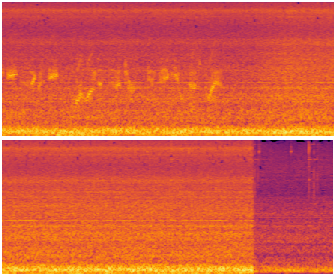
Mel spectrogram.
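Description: A jet engine hums with a low, steady rumble.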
